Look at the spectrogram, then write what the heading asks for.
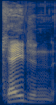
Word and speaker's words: Kaygen: That's Cajun coming into the ball game. What a great name. Cajun. Yeah, but the way it's spelled is Kaygen.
